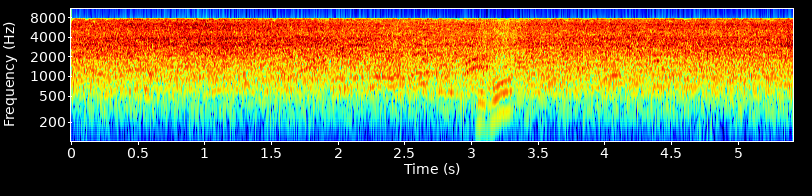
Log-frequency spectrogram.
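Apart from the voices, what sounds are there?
heavy rain pouring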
